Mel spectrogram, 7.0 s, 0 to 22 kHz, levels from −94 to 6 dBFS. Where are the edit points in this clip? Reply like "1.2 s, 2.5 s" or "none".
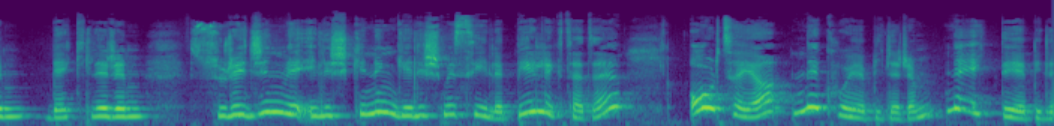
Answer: none

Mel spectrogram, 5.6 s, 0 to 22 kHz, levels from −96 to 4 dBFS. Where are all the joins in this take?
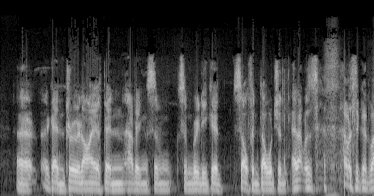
4.4 s

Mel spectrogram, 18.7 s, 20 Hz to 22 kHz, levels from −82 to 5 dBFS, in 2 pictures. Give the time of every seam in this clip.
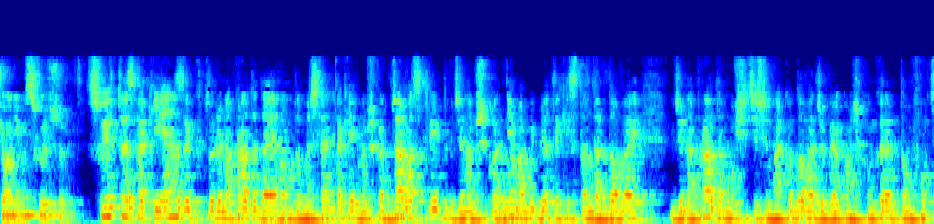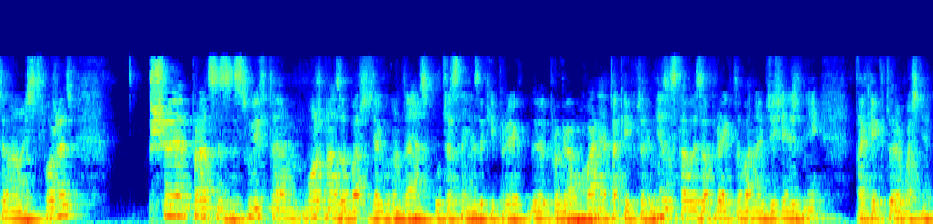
3.3 s

